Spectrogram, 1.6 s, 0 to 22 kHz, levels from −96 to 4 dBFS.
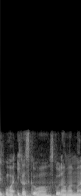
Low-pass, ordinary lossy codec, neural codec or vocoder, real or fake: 7.2 kHz; none; none; real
